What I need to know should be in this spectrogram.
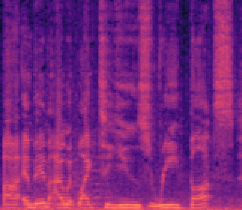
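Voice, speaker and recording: Male tabletop player, slightly high voice, casual in-character play, faint background noise. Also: slow pace.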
